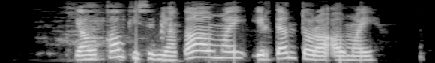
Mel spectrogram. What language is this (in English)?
Bashkir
